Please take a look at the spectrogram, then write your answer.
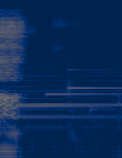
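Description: Someone imitates nasal snoring caused by a blocked nose with a snorting inhale, then a thin, faint, droning nasal tone.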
